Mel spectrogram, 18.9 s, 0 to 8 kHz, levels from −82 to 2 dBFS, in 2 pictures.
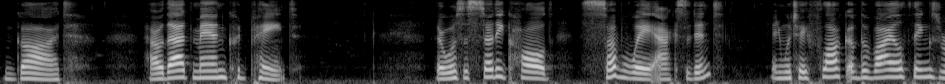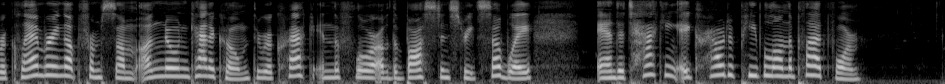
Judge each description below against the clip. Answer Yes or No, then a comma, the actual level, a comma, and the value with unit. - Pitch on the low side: No, high, 240 Hz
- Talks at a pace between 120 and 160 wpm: Yes, average, 150 wpm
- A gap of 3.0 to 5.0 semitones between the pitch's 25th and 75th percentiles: Yes, average, 4.6 semitones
